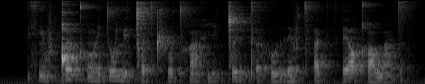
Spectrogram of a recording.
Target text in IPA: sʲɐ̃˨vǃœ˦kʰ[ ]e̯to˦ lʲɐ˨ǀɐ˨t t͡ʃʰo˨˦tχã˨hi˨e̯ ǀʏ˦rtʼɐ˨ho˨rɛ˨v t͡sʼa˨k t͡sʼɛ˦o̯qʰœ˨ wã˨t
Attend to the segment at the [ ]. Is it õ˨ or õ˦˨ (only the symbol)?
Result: õ˨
